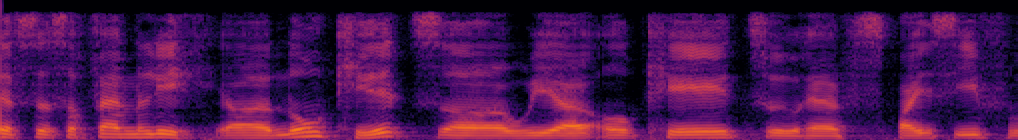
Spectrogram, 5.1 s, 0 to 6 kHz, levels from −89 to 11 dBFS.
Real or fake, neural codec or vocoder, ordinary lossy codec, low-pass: fake; codec, 16 kHz, 1 kbps, FunCodec, trained on Chinese and English, 50 frames a second; MP3, 48 kbps; 5.4 kHz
